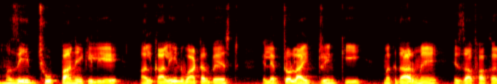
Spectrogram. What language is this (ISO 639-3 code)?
urd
